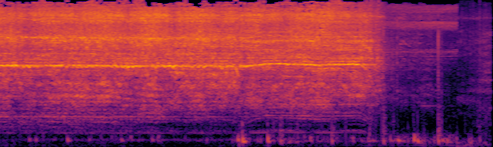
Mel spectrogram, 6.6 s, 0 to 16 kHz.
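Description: ARRMA Infraction 6S RC car doing a burnout, its ESC's punch setting turned up: a steady high whine from the brushless motor over the hiss of its tyres spinning on pavement. It cuts off suddenly about five seconds in.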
